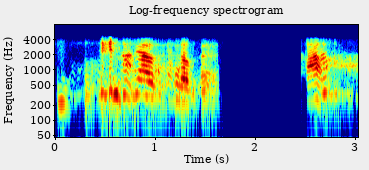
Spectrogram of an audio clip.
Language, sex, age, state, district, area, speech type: Maithili, female, 18-30, Bihar, Samastipur, urban, conversation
